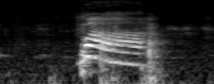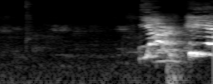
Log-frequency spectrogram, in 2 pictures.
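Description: A second young girl speaks excitedly and exclaims.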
